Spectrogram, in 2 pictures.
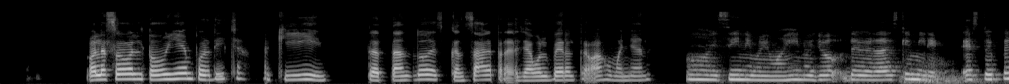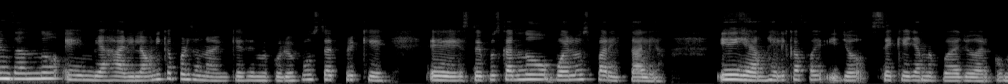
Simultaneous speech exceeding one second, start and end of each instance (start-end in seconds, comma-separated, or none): none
